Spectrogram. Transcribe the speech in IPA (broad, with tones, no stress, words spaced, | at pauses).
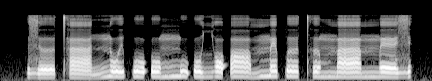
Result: zəː˧˩ t̪ʰaː˧˩ nːo˥ɪ̯po˥ʔo˥ mːu˥ʔo˥ʎɔ˥˧ ʔɑː˥˧mːɛ˥pəː˥ t̪ʰə˥mːaː˥mːɛ˥z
